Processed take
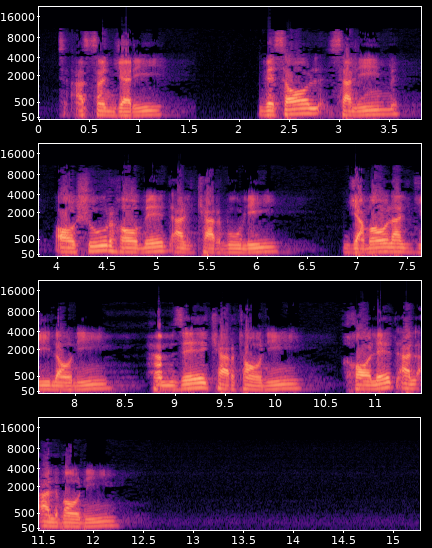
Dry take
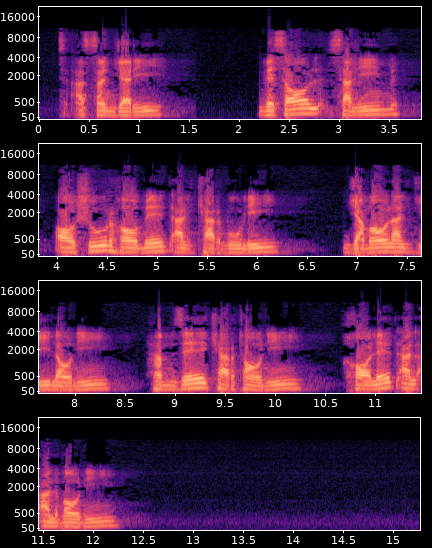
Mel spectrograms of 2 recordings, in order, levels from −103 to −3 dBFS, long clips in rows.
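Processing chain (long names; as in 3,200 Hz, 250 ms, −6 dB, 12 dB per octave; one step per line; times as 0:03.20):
0:08.31–0:08.99: EQ curve with evenly spaced ripples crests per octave 1.7, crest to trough 13 dB
level −4 dB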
